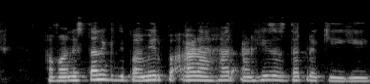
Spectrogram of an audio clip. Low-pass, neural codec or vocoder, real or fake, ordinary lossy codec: 7.2 kHz; none; real; Opus, 16 kbps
